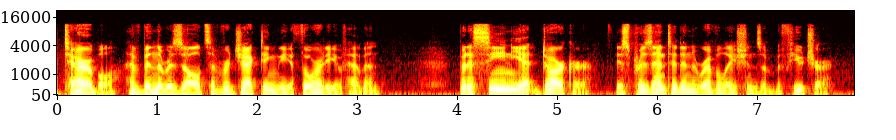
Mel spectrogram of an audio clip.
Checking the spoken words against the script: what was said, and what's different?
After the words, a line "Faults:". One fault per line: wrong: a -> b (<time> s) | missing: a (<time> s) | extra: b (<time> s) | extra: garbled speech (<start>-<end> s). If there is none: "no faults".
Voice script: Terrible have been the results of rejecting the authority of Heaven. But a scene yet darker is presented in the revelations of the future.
Terrible have been the results of rejecting the authority of Heaven. But a scene yet darker is presented in the revelations of the future.
Faults:
no faults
